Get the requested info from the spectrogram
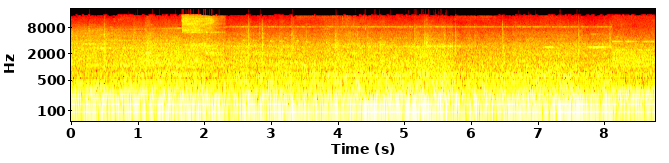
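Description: A passenger train's coaches rolling past close by, their wheels running on the rails with a steady low rumble. A brief high hiss comes about two seconds in.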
